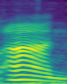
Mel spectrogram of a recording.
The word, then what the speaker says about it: Avon: derry and i'm now at the ford's of anne it's pronounced and as far as i'm aware after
